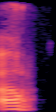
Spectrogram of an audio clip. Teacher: अर अर यह नहीं होनी चाहिए बल्कि मुशाबे तकरार होनी चाहिए। यानी हल्की सी one one two two times जो है वो तकरार होनी चाहिए। यानी हल्की सी कबाहट पैदा होनी चाहिए जो कि इसके इनराफ के वक्त ही अदा हो जाती है।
